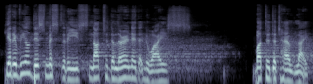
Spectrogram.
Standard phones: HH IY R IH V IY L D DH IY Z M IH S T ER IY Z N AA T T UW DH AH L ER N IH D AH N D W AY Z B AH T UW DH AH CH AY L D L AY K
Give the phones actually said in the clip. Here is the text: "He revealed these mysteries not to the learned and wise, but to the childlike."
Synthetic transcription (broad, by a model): HH IY R IH V IY L D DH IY S M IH S T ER IY S N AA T T UW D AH L ER N IH D AH N D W AY S B AH T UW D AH CH AY L D L AY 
